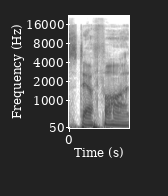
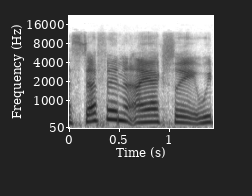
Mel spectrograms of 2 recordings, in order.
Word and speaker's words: Stefan: Your name is spelt Stefan. It has an A, but he pronounces it Stefan.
